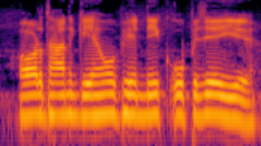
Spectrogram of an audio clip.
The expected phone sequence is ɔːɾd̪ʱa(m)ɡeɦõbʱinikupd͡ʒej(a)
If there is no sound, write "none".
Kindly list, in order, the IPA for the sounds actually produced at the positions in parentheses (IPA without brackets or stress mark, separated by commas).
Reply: n, e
